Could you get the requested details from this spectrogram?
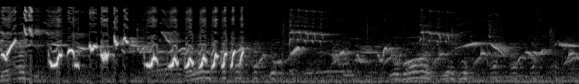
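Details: Agitated ketrekan of a white-rumped shama: sharp whistled phrases and a quick string of up-slurred notes, then quieter scattered chips and soft lower notes fading out.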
